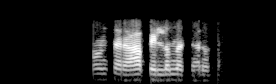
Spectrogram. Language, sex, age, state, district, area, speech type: Telugu, male, 30-45, Andhra Pradesh, East Godavari, urban, conversation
